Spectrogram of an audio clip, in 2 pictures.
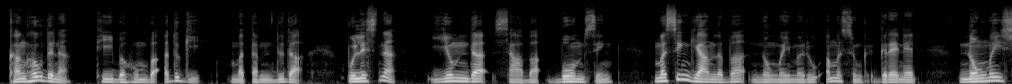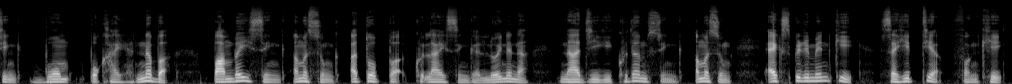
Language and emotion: Manipuri, neutral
